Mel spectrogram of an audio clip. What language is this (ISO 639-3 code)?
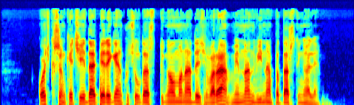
chm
